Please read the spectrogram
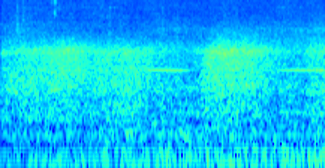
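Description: A motor vehicle engine running with a steady low rumble that grows stronger about half a second in.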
